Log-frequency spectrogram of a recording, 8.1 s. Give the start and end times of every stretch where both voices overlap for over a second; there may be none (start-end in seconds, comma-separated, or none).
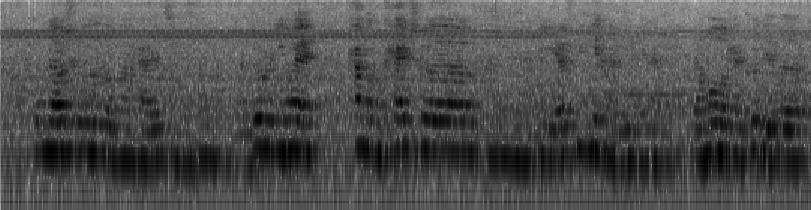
none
